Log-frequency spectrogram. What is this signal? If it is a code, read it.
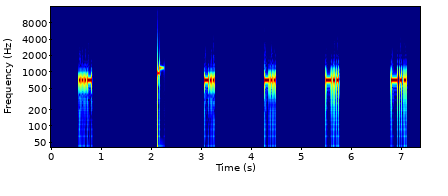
Morse code, heard as a keyed tone, about 36 wpm, spaced as for 8 wpm, 700 Hz. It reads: V DDDD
